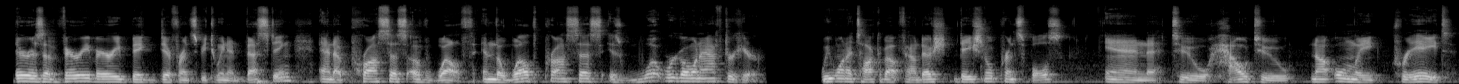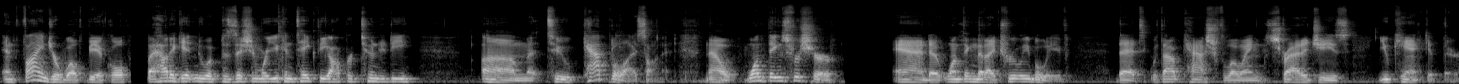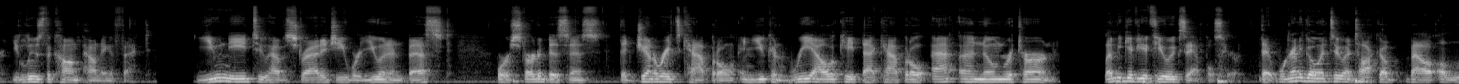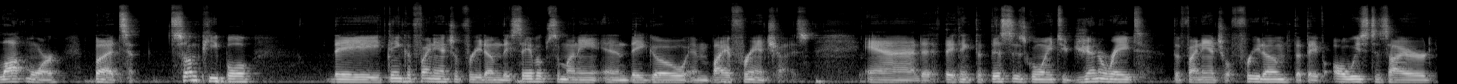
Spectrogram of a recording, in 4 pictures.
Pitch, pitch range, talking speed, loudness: 120 Hz, 105-130 Hz, 175 wpm, -21 LUFS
